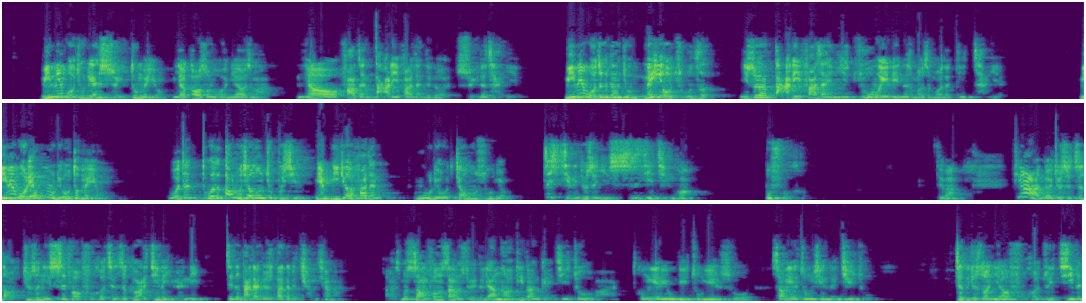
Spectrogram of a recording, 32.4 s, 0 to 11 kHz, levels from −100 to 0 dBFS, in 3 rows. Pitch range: 240-275 Hz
